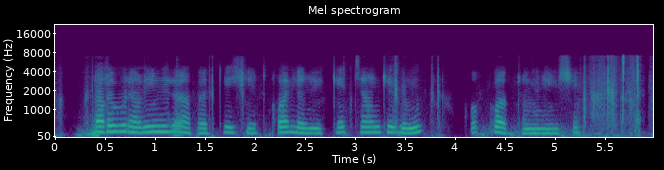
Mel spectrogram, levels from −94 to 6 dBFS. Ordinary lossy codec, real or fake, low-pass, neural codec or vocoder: MP3, 48 kbps; fake; 7.2 kHz; codec, 16 kHz, 1 kbps, FreqCodec, smaller model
